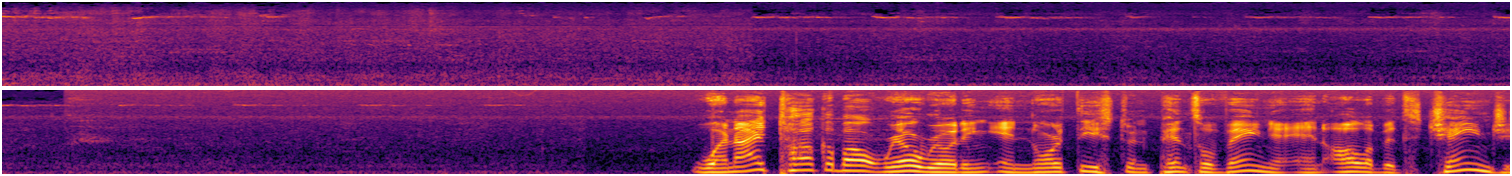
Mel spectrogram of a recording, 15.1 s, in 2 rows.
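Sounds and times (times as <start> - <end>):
freight train wheels rumbling: 0.0 - 3.8, 7.9 - 15.0.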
